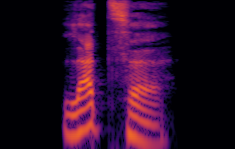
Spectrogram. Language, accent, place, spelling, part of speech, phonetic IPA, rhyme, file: German, Germany, Berlin, Latze, noun, [ˈlat͡sə], -at͡sə, De-Latze.ogg
- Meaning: dative singular of Latz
